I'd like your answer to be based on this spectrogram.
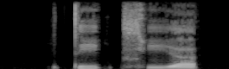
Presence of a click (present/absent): absent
